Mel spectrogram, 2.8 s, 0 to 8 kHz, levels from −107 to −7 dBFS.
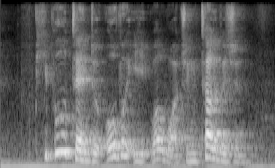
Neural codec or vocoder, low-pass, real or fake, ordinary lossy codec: none; 7.2 kHz; real; none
